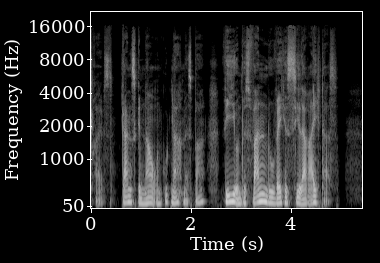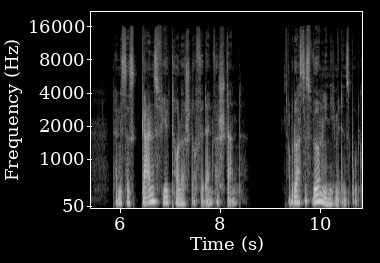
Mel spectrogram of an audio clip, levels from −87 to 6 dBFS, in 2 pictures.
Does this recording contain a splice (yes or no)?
no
